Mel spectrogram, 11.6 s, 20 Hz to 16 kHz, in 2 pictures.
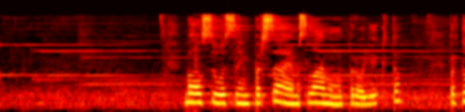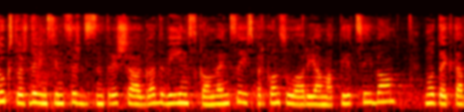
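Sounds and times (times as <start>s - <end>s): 
electric chamber bell in the Latvian parliament ringing before a vote: 0.0s - 8.4s
speech: 2.3s - 11.6s.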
